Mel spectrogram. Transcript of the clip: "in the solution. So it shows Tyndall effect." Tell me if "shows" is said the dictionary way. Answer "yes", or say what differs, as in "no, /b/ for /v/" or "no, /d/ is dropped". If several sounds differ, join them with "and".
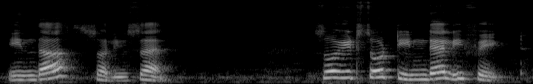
no, /s/ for /ʃ/ and /z/ is dropped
